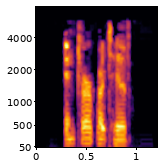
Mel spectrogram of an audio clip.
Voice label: "interpretive", english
